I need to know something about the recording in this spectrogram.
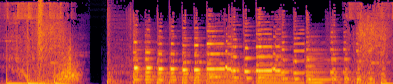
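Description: A short instrumental musical bridge on the program Momento Económico on Radio UNAM: a whooshing sweep, a brief pause, then a bright, pulsing melodic passage with steady rhythmic hits, closing on another rushing swish. No one speaks.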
